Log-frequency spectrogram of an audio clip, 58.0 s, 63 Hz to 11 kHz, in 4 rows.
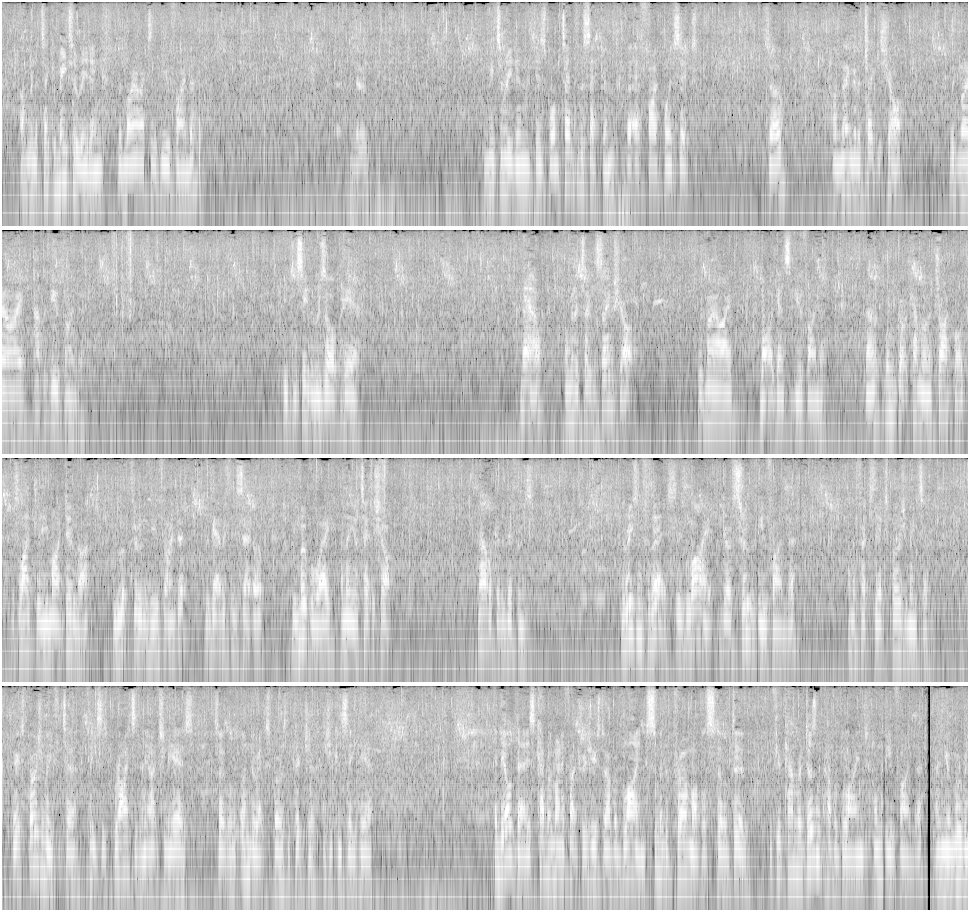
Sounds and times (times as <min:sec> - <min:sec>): Speech: 0:00.3 - 0:03.0, 0:05.0 - 0:05.6, 0:07.2 - 0:10.5, 0:11.4 - 0:11.8, 0:12.4 - 0:13.6, 0:14.2 - 0:15.8, 0:18.7 - 0:19.9, 0:22.2 - 0:24.0, 0:24.9 - 0:34.9, 0:36.1 - 0:37.0, 0:38.2 - 0:41.0, 0:41.7 - 0:43.0, 0:43.6 - 0:49.1, 0:50.8 - 0:57.9.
